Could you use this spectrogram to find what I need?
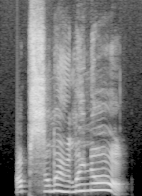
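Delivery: high, hissed, sibilant. Reading a story, answering Dad's question about the boy: hissed. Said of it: "I hissed".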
